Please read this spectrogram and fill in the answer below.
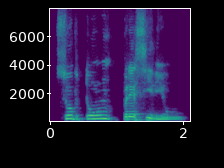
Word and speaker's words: praesidium: un mejor latín sería presidium así comienza la oración Entonces sí y aquí nosotros al principio tenemos una primera particularidad que es en la tiene eclesiástico está con esta e Sí qué se está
